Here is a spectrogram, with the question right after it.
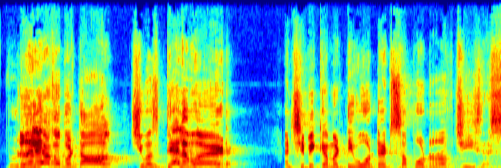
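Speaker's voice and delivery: high, loud preaching with drawn-out English; full-force preaching. Real, not acted. Preacher telling of the delivered woman, full-force preaching. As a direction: proclaim it loudly, stretching the words.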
